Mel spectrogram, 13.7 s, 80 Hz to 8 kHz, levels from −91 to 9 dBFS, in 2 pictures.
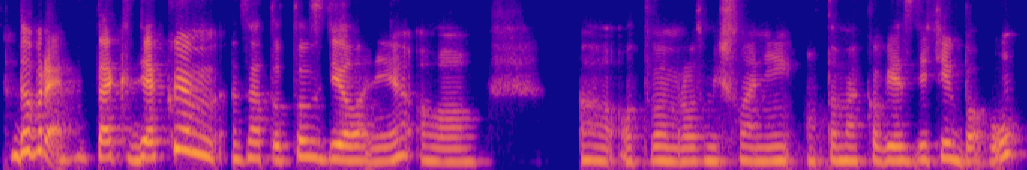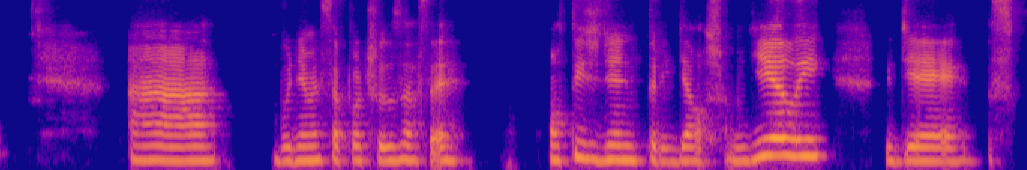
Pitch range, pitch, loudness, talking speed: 195-235 Hz, 205 Hz, -23 LUFS, 130 wpm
